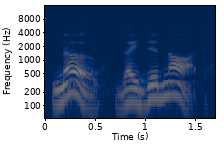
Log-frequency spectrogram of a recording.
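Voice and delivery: slow it right down to make the point; slow emphatic no. Real, not acted. Chief answers his own question about promotions, slow and emphatic.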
